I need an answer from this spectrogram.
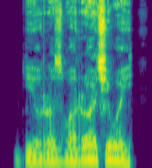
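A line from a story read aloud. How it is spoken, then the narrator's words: Mumbled. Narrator (Russian): бормотал Мохнач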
